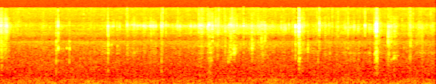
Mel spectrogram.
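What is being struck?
Bar of soap scraped with a metal blade.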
